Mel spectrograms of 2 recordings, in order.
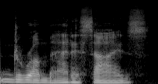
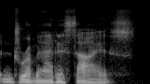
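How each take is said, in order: Both takes have the same delivery.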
